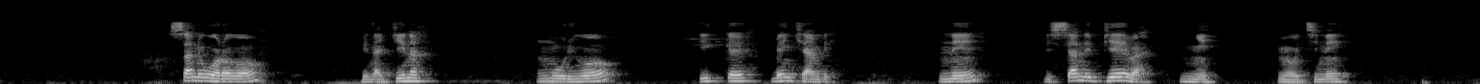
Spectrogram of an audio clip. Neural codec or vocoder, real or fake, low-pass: none; real; 7.2 kHz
